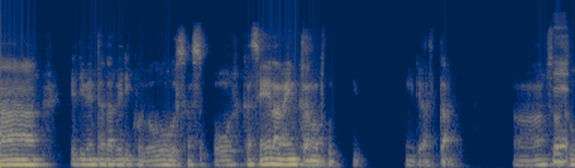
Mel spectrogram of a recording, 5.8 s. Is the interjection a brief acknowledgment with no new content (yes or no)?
yes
